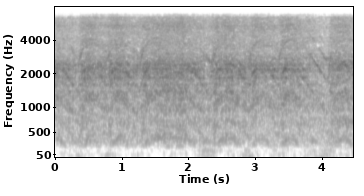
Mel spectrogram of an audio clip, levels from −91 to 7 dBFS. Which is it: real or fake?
fake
